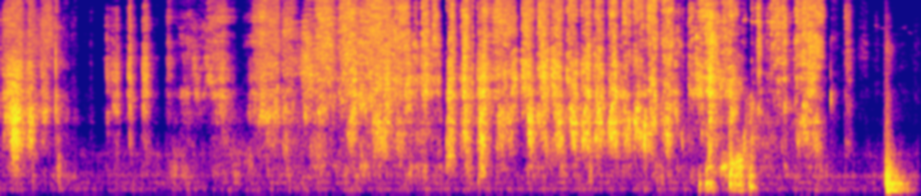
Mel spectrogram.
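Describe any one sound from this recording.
A glue bottle scrapes and squeaks across paper.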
